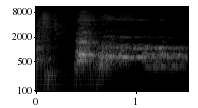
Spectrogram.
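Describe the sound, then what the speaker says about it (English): A dog barks outside a door: a short muffled woof followed after a brief gap by a longer, drawn-out bark that trails off into a whine, fairly near. "my dog just scared the bejesus out of me. He must have been laying outside my door."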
